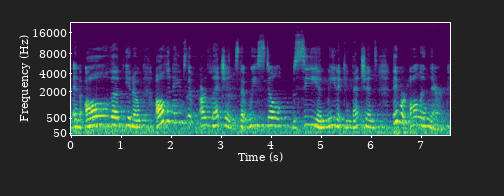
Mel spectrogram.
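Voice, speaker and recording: A woman voice actor on a convention panel, telling a lively story with quick laughs. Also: fairly high pitch. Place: large convention hall. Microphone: handheld mic, recorded from far off in the audience. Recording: echoey hall recorded from far off, noisy.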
